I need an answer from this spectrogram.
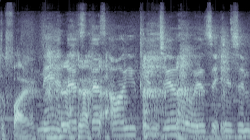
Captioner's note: laughing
